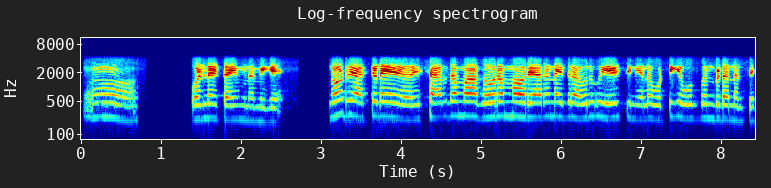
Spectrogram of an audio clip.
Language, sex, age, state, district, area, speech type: Kannada, female, 45-60, Karnataka, Chitradurga, urban, conversation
